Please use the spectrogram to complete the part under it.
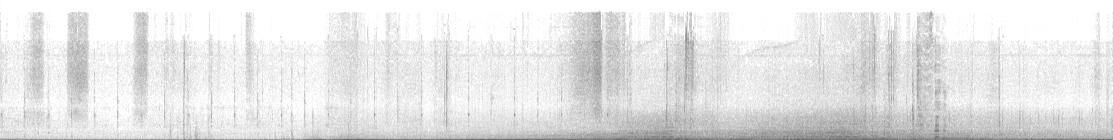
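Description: A Toyota GR Corolla engine revs hard during a night drive, heard from inside the cabin as low rumble rising sharply through repeated climbing pitch sweeps as the car accelerates through the gears, loud and close.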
